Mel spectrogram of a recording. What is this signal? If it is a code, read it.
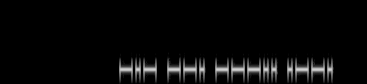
Morse code, heard as a keyed tone, about 31 wpm, 700 Hz. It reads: KG8P
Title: USA Call Signs - 3x Character Spacing - 30wpm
